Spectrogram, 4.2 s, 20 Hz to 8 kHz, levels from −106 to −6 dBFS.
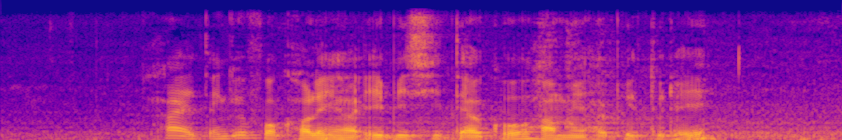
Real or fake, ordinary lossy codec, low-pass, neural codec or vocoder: fake; none; 7.2 kHz; codec, 16 kHz, 16 kbps, FreqCodec, larger model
